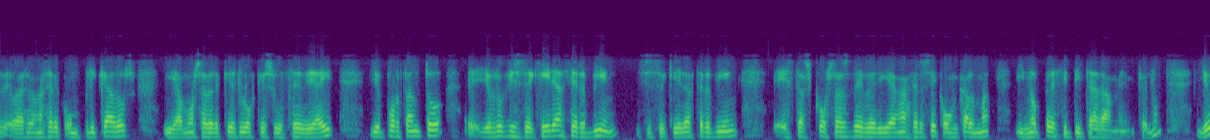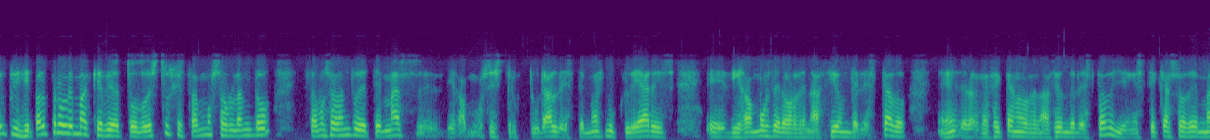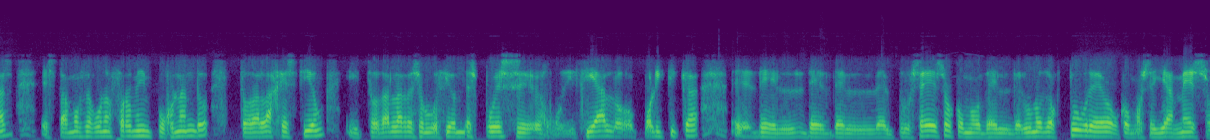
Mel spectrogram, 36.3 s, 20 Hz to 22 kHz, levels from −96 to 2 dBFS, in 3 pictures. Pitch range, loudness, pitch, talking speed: 125-145 Hz, -24 LUFS, 135 Hz, 190 wpm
